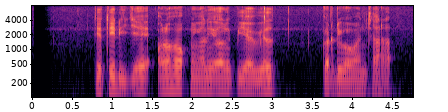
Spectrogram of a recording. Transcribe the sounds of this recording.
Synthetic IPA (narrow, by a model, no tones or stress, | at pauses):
t̪it̪idid͡ʒɛɔlɔɦɔk̚niŋaliolipiawilt̪̚ | kɨrdiwawaɲt͡ʃaɾa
